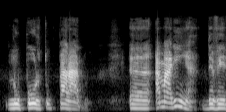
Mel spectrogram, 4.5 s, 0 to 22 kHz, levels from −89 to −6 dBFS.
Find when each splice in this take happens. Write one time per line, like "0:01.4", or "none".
0:02.4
